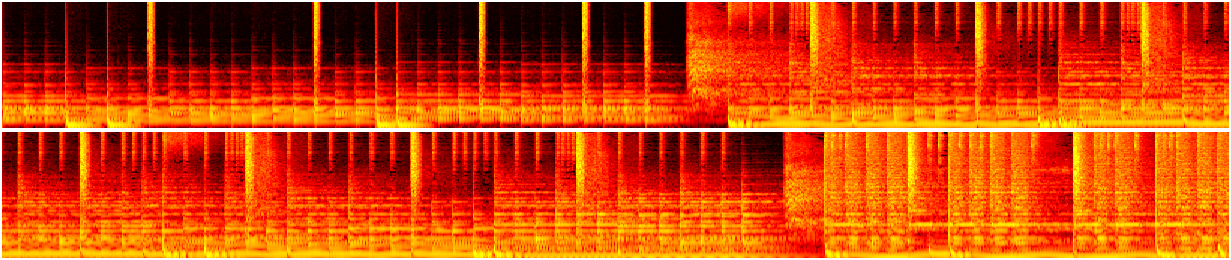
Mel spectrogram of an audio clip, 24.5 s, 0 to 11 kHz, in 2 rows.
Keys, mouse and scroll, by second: 4.5 ctrl+z, 10.4 right click, 19.6 ctrl+z, 20.4 ctrl+z, 22.4 ctrl+z.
